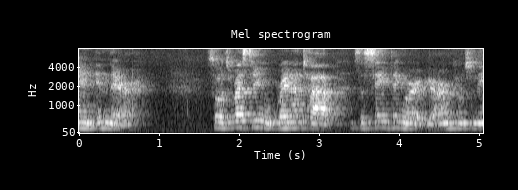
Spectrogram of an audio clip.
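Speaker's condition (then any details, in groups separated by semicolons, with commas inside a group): No condition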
